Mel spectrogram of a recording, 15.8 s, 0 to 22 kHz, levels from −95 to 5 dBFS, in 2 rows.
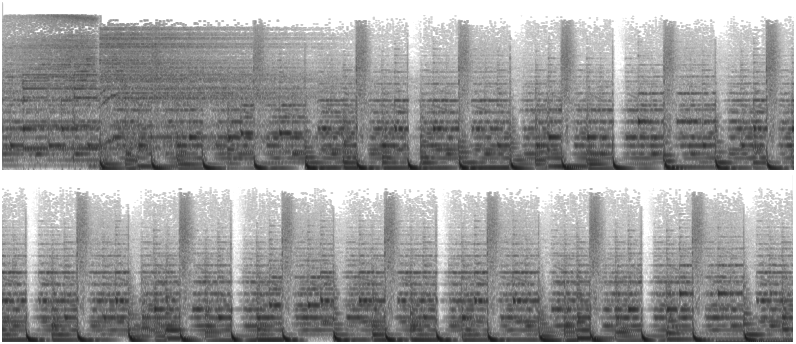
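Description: A DC step at 15.05 s shifts the waveform's zero line by about -27 dBFS, as when a converter recalibrates or an offset input is switched in. It is heard as a low thump, and the offset then holds through to the end.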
